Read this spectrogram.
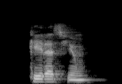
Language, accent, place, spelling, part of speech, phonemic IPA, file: French, France, Lyon, chélation, noun, /ke.la.sjɔ̃/, LL-Q150 (fra)-chélation.wav
- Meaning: chelation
